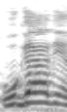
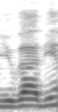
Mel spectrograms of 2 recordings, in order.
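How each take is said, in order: First: The word starts with a plain 'u' vowel. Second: The word starts with a 'y' sound. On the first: This is how it is said in Andhra Pradesh and Telangana. "Andhra ಪ್ರದೇಶದಲ್ಲಿ ಮತ್ತೆ ಈ ತೆಲಂಗಾಣದಲ್ಲಿ ಉಗಾದಿ ಅಂತ mention ಮಾಡ್ತಾರೆ" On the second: This is how it is said in Karnataka. "ನಮ್ಮ ಕರ್ನಾಟಕದಲ್ಲಿ ನಾವು ಯುಗಾದಿ ಅಂತ ಪ್ರೊನೌನ್ಸ್ ಮಾಡಿದ್ರೆ"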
